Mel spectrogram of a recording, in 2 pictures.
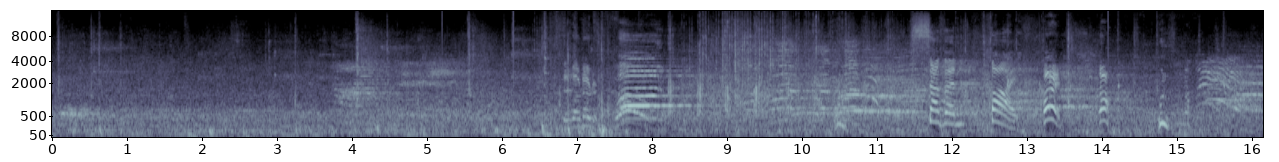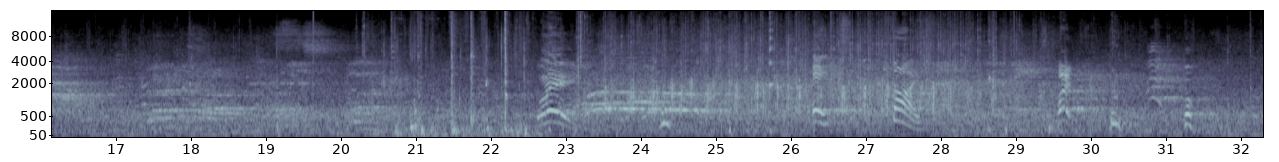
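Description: Badminton play sounds: scattered sharp shuttlecock hits and curved squeaks of shoes on the court mat, mixed with crowd voices shouting and calling out in a large hall.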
